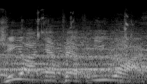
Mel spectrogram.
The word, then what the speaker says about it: Giffey: Spelled G-I-F-F-E-Y, pronounced Giffey.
